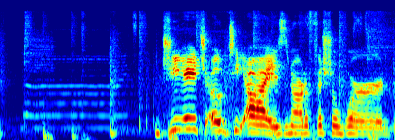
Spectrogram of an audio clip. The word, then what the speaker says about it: ghoti: the word fish so GH pronounced f as in tough oh pronounced uh as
